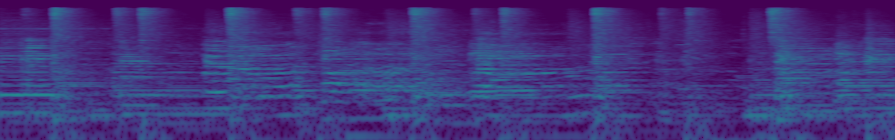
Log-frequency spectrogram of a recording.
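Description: Live blues band playing: electric guitars, drum kit and upright bass, with a harmonica played cupped into a microphone over them.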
